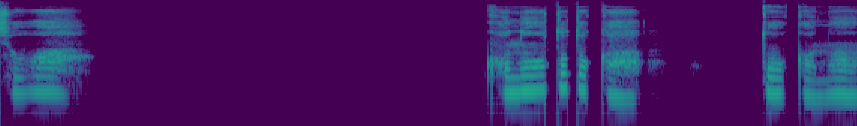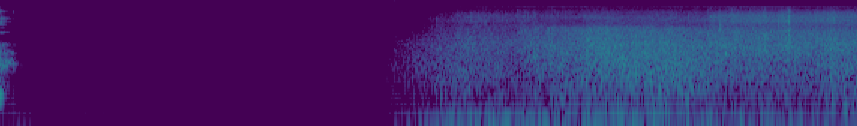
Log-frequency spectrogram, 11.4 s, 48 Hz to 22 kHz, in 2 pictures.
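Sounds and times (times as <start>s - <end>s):
speech: 0.0s - 0.6s, 3.2s - 4.4s, 5.1s - 5.8s
ocean waves washing onto a sandy beach and receding: 8.3s - 11.4s.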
